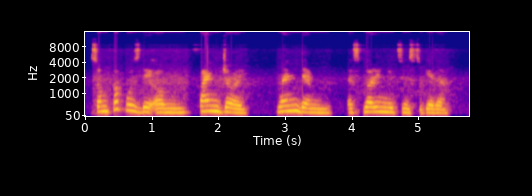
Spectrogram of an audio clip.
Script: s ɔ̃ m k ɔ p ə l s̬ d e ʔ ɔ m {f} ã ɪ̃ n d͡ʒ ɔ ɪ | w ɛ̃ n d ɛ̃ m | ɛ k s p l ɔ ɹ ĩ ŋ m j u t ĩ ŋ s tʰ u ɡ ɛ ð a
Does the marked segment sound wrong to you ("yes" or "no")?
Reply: no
